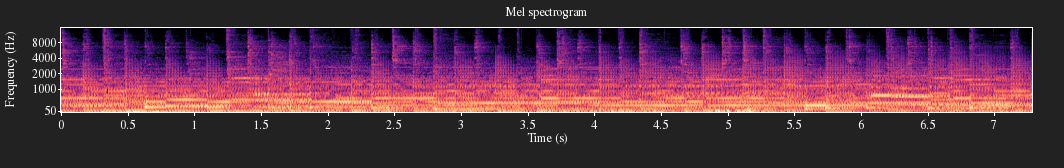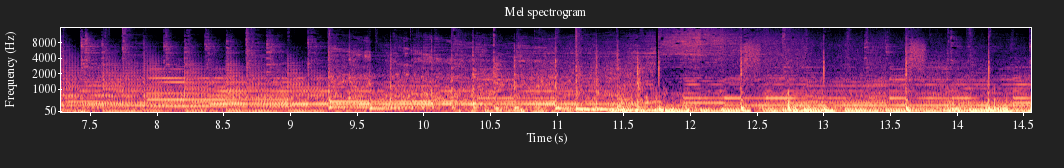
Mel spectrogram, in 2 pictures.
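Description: Background music with steady sustained notes. A low rumbling noise joins under it near the end.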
